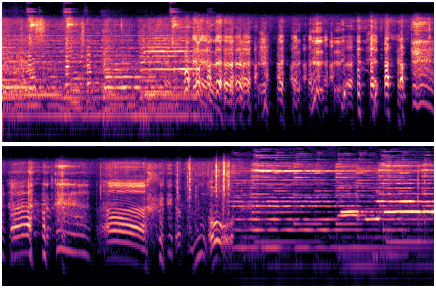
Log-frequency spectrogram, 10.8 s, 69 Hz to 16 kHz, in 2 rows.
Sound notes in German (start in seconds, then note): 0.0 mittelalterliche Musik; 2.2 kollektives Gelächter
